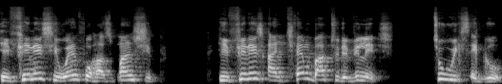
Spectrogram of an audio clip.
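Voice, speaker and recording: Speaking with a Nigerian accent, this voice moves at a fairly quick pace with lively intonation. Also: man. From Nigeria, Plateau State (Jos). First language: Hausa. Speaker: community spokesperson. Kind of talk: interview. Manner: animated; fast.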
